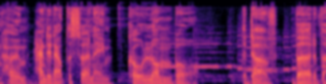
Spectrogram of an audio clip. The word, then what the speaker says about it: Colombo: Americans say Colombo, Italians say Colombo, a clean O. How about you? Colombo means the dove, and yes, that one.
